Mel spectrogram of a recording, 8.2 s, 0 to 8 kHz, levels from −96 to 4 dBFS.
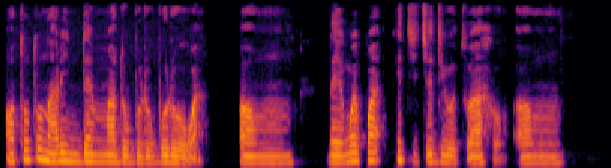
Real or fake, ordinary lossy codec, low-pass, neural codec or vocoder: real; MP3, 48 kbps; 7.2 kHz; none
